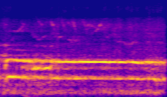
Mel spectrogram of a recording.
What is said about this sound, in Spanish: El canto del gallo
